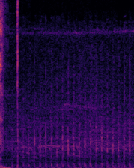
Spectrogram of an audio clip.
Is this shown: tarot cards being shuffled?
no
